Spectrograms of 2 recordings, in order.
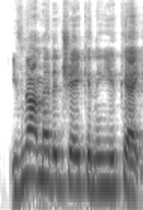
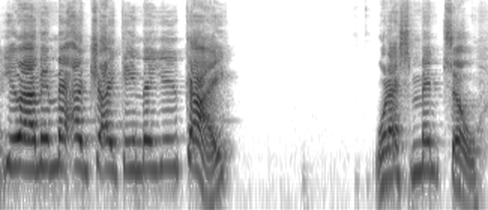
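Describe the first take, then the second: First: Quick, higher put-on British voice; British accent, said briskly. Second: Very high, louder, hammed-up British voice; British accent. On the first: Trying British accent, first take. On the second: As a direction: squeal it in an exaggerated British accent. Hammed-up second British take.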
